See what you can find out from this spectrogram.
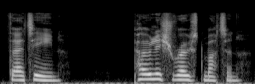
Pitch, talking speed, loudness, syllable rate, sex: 205 Hz, 70 wpm, -17 LUFS, 4.1 syllables/s, female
